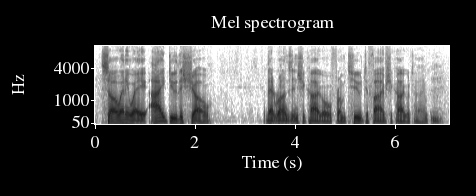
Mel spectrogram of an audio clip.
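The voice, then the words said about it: Rich radio-style speaking voice. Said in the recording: “I love your voice ... I wish I had your voice ... what a radio voice”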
